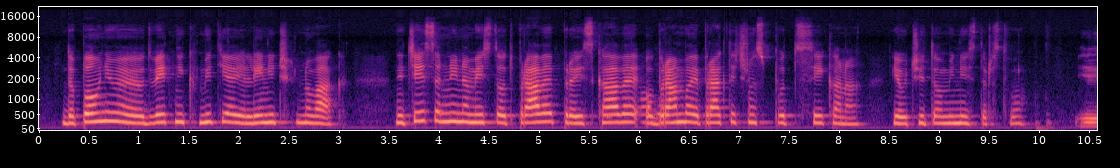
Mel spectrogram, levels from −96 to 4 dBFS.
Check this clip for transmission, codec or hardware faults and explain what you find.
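One fault can be heard, an echo leak. From 6.00 to 6.22 s, a faint delayed copy of the speech sits behind the direct signal. It trails the original by 314 ms and is roughly 10 dB quieter. The likely cause is a far end playing the call through a loudspeaker, where the echo canceller missed part of what its microphone caught. That leftover was sent back. It is heard as a brief repeat of the speech.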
